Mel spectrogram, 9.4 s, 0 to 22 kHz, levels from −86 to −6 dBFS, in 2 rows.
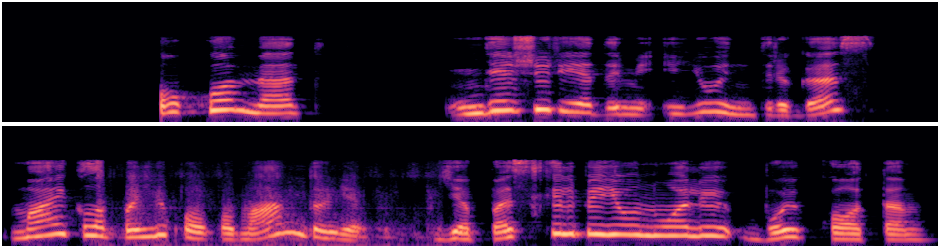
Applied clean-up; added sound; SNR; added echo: neural separator model SepFormer DNS4.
